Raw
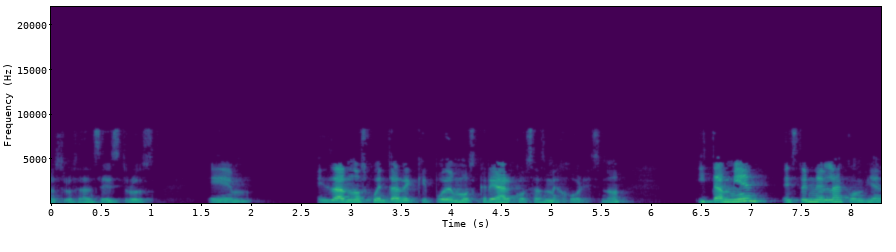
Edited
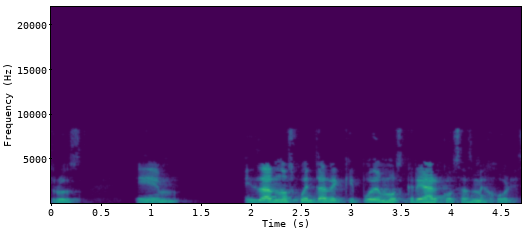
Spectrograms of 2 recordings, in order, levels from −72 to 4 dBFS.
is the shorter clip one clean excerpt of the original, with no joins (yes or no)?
yes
